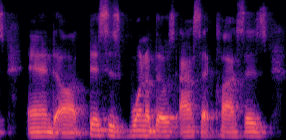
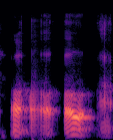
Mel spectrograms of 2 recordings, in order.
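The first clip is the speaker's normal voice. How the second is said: usual speaking voice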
